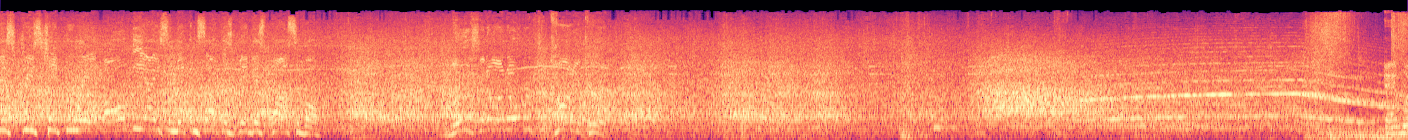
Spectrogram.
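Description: An arena crowd cheers and roars steadily.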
